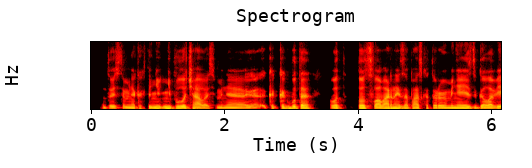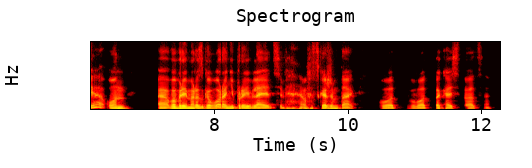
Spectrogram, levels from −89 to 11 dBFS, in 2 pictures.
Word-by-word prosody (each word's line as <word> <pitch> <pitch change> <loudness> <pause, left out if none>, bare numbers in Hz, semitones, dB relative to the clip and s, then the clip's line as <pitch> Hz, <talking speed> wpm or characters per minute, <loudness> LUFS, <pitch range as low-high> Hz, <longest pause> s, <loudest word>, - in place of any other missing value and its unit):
Ну, 110 - -10
то 110 - -4
есть, 110 +1 -5
у - - -4
меня 120 +1 0
как-то 130 0 -7
не 135 0 +1
не 135 -1 +1
получалось. 125 -7 0
У - - -8
меня, 110 -1 -1 0.3
э, - - -12
как - - -6
как 140 -1 -1
будто, 160 -4 +2 0.2
вот, 130 +1 -2 0.2
тот 155 -1 +3
словарный 140 0 +2
запас, 125 -1 -3
который 120 -1 -2
у - - 0
меня 125 +1 +2
есть 125 -1 0
в - - -8
голове, 125 - +1
он, 135 +2 +1 0.4
э, 125 -2 +3
во 145 - +6
время 145 -1 +7
разговора 135 +8 +3
не 130 -3 +2
проявляет 125 -5 +3
себя, 115 +1 -9 0.2
вот, 125 -1 -5
скажем 135 0 +2
так. 110 -4 -2 0.4
Вот 125 -2 -3
вот 115 +2 -5
такая 125 -3 -1
ситуация. 105 +1 -10
125 Hz, 195 wpm, -23 LUFS, 115-135 Hz, 0.4 s, время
